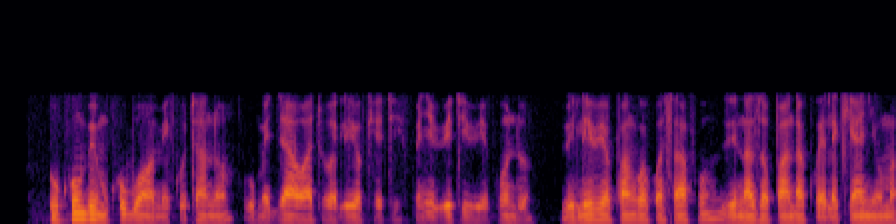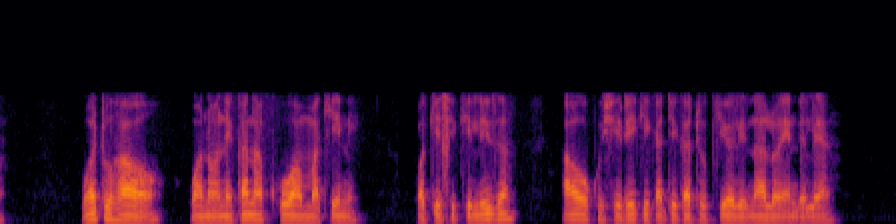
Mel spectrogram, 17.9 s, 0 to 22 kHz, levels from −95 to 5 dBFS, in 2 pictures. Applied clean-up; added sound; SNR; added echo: none; none; none; none.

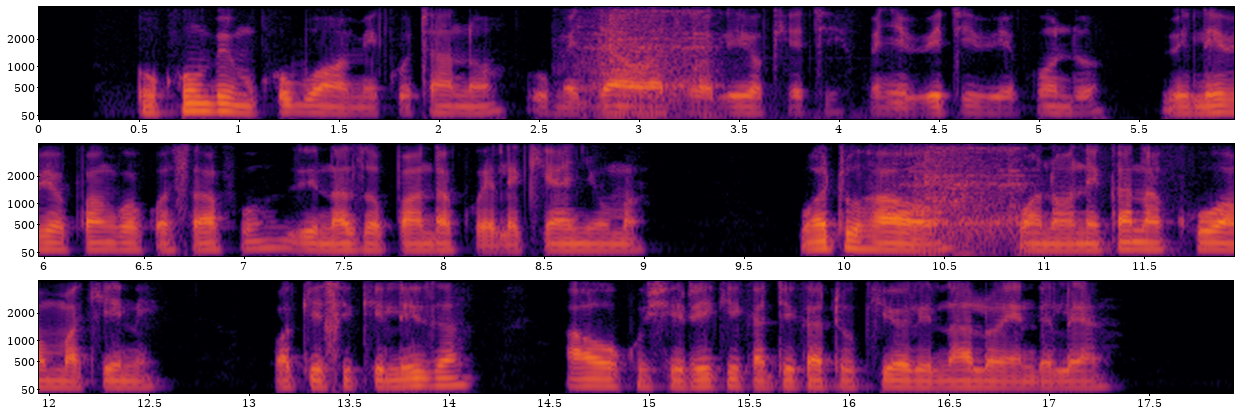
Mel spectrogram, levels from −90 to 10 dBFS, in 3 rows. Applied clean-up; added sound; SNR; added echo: none; Dishes, pots, and pans; 11 dB; none.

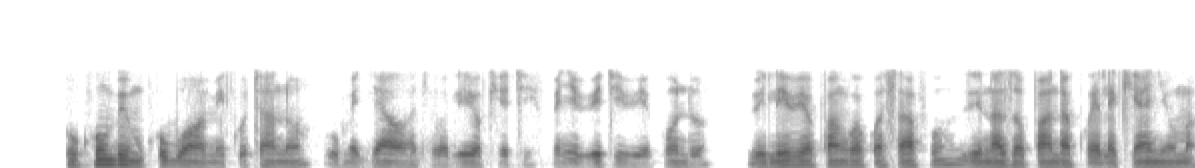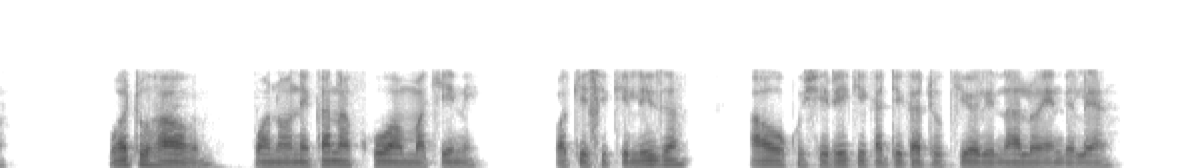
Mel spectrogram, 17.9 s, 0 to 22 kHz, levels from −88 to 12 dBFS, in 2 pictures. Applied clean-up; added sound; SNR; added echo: neural mask model DeepFilterNet 3.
